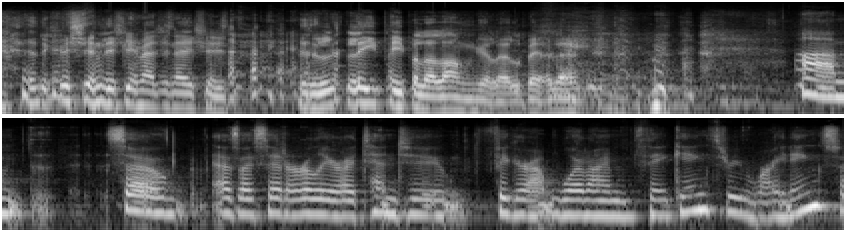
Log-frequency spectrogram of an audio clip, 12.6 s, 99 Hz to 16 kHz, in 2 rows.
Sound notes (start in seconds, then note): 4.1 panel chuckles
